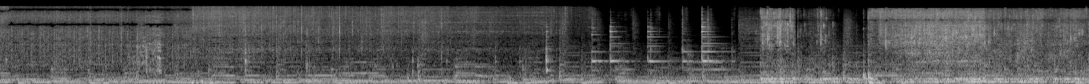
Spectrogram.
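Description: Chives, carrot and onion strips sizzling as they are stir-fried with chopsticks in a pan. Around six seconds in comes a quick run of clicks and scrapes as they are tipped into a stainless steel bowl. Then tap water runs hard onto soaked wood ear mushrooms in a metal mesh strainer in a sink.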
